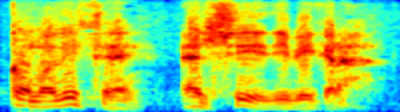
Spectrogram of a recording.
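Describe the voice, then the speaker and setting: A man giving ominous scripted horror narration with dramatic pauses. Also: rumbling low, very animated, husky, soft background music. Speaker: programme narrator.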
